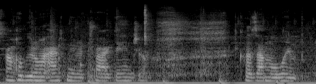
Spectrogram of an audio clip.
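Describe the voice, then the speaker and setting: A woman's voice: lowish voice, little pitch movement, brisk. A woman co-hosting a casual eating show, chewing while she talks in informal, slangy, repeated phrases. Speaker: mukbang co-host. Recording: music playing behind the talk.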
